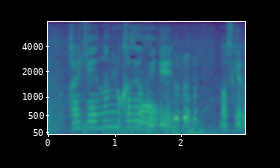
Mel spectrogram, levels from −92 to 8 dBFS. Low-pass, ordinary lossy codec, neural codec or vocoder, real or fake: none; none; none; real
